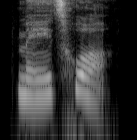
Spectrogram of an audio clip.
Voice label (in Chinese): "没错", Chinese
